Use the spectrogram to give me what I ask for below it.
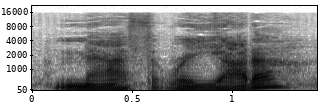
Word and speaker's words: Mathreyata: I think it's Mathreyata is the way you pronounce it.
